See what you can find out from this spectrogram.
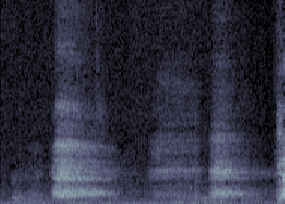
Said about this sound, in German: er atmet schwer.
